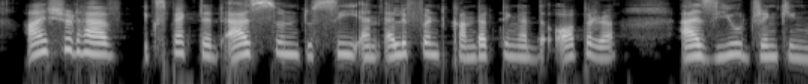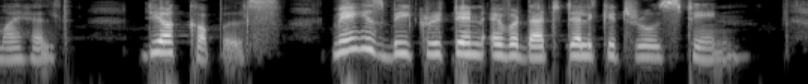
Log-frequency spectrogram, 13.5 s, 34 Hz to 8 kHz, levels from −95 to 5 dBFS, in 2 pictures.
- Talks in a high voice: Yes, high, 225 Hz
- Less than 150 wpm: Yes, slow, 135 wpm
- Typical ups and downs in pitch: Yes, average, 3.6 semitones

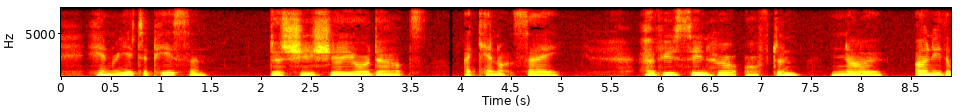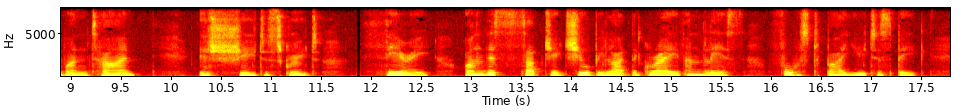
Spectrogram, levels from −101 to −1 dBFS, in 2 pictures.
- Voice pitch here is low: No, high, 210 Hz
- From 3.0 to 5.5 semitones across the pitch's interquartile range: No, narrow, 2.4 semitones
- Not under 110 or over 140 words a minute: Yes, slow, 135 wpm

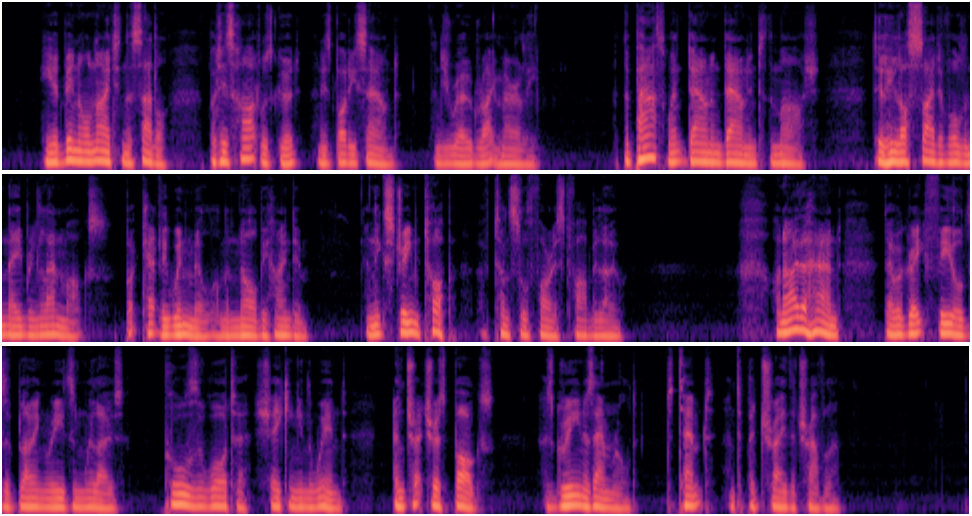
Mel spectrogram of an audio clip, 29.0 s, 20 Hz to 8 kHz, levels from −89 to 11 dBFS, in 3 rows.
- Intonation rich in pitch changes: No, average, 3.3 semitones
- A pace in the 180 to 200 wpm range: Yes, average, 185 wpm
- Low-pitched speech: Yes, low, 110 Hz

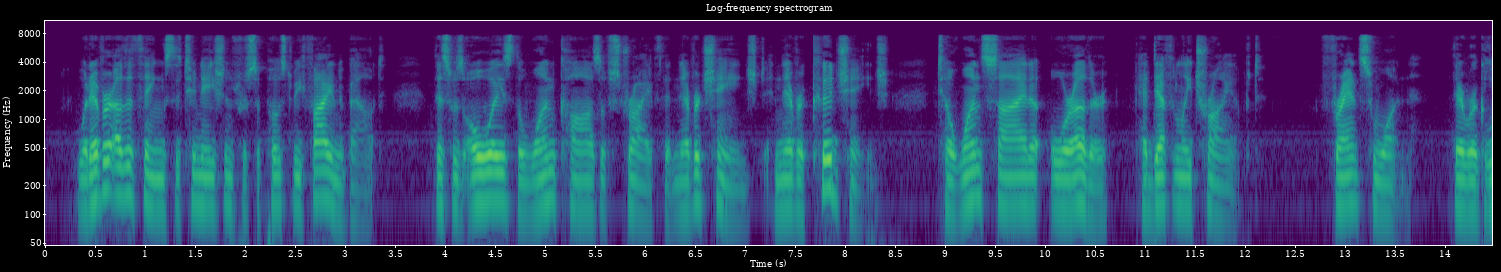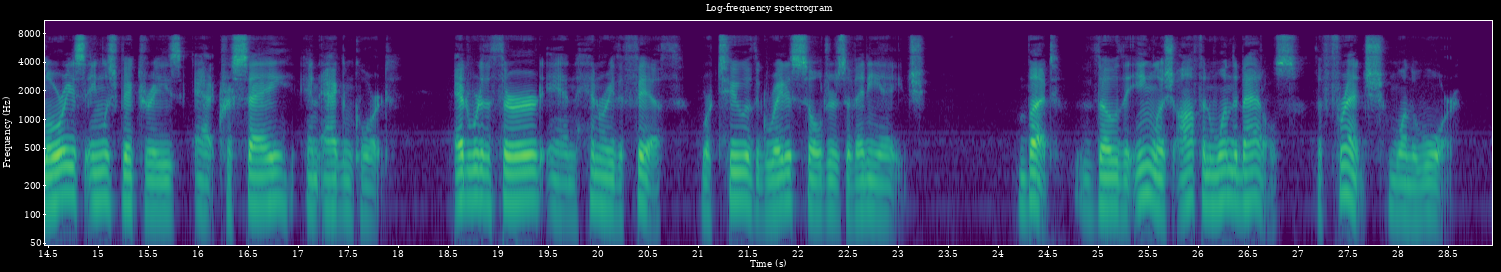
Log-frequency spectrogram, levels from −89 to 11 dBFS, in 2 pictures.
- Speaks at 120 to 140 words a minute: No, average, 150 wpm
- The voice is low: Yes, low, 125 Hz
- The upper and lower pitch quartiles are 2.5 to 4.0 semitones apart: Yes, average, 3.5 semitones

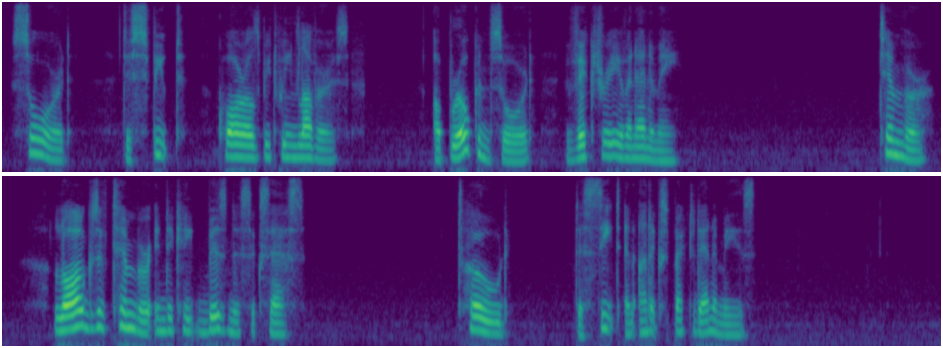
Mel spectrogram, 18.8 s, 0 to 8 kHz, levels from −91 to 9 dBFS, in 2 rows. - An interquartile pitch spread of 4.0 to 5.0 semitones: Yes, average, 4.4 semitones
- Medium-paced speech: No, slow, 75 wpm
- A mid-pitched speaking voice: Yes, medium, 170 Hz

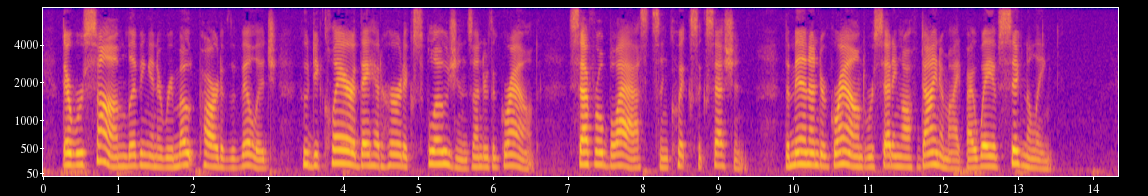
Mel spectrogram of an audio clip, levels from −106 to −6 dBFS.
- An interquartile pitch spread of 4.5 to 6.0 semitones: No, average, 3.4 semitones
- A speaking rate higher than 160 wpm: No, average, 150 wpm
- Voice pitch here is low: No, high, 190 Hz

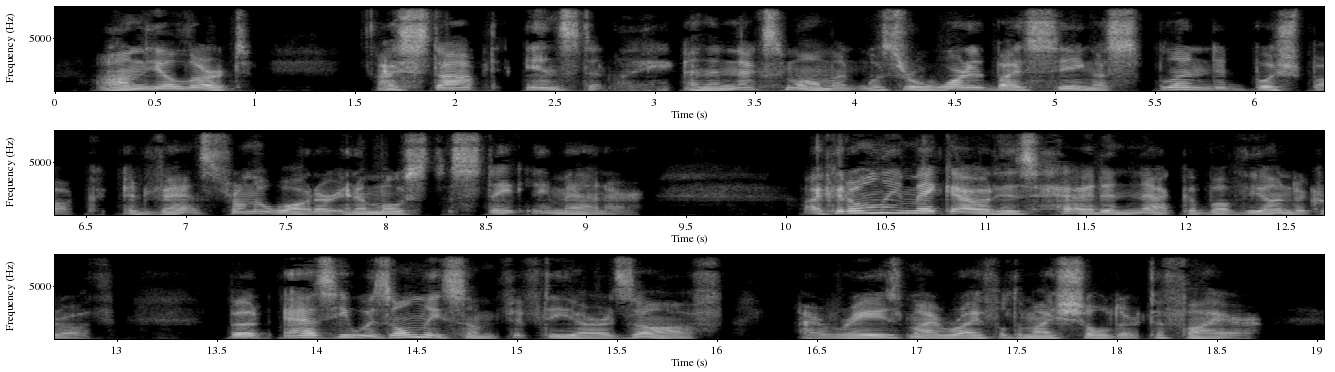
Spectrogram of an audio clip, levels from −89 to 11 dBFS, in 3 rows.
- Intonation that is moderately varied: Yes, average, 3.6 semitones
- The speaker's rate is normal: Yes, average, 180 wpm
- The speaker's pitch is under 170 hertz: Yes, low, 135 Hz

